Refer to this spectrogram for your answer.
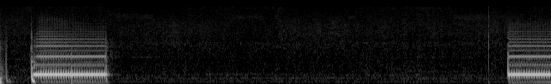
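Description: A telephone call is dialed and the line rings: a loud, steady buzzing ring tone sounds for under a second, followed by about four seconds of faint line hiss and hum, then the ring starts again.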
